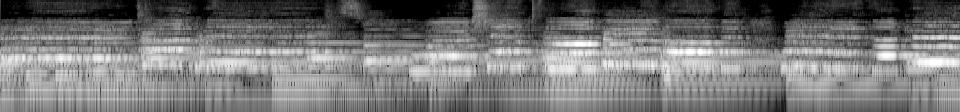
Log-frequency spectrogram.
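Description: Three girls singing a slow song together in harmony, held notes changing about once a second, over a low accompanying part.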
